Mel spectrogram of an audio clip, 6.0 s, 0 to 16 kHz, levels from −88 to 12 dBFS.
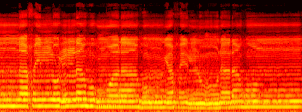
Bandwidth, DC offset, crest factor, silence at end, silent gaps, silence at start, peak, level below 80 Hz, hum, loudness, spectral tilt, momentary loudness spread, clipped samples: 13.5 kHz; under 0.1%; 14 dB; 0 s; none; 0 s; -4 dBFS; -44 dBFS; none; -17 LUFS; -5.5 dB/octave; 4 LU; under 0.1%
